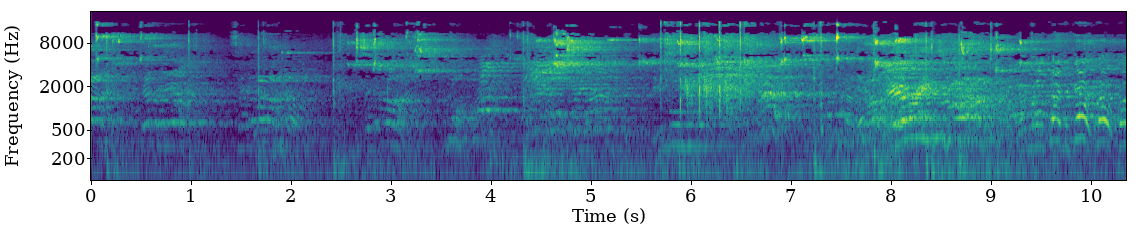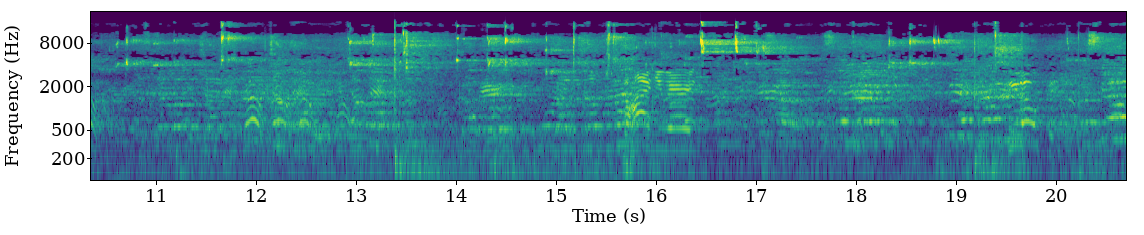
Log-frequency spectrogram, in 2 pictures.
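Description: Basketball dribbled on a hardwood gym floor during play, with voices calling out across the large gym.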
